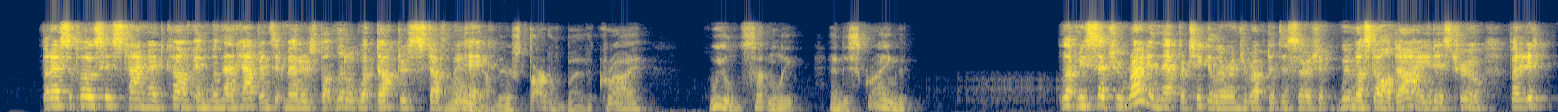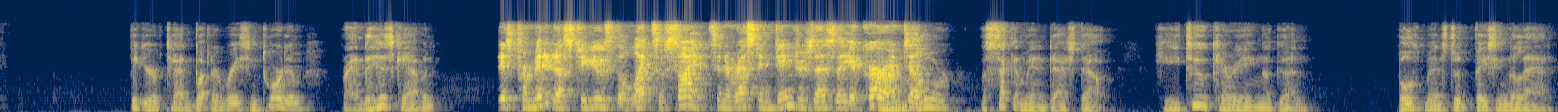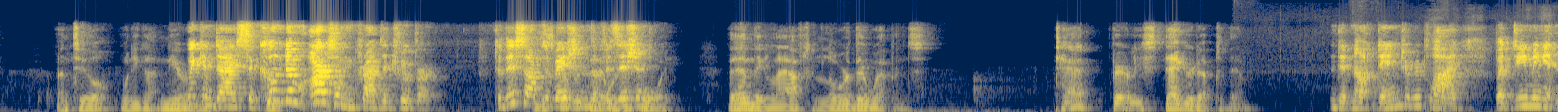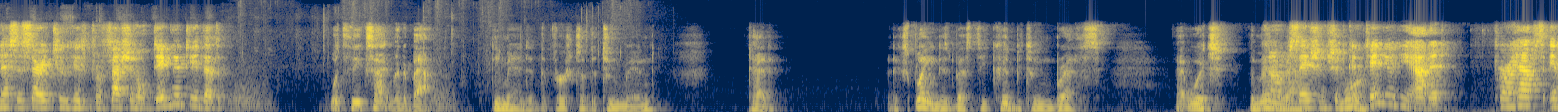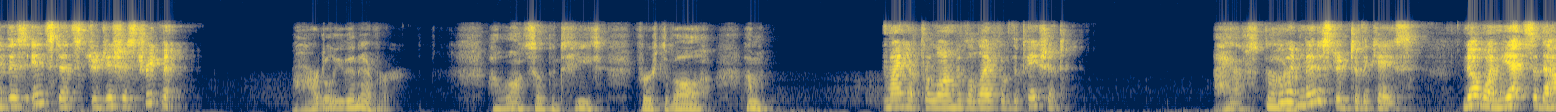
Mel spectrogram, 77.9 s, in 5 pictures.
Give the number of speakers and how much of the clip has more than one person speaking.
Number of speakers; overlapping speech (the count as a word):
two, about 7%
